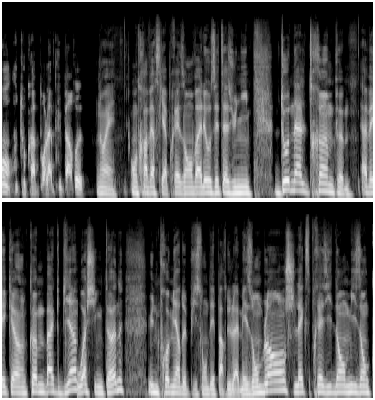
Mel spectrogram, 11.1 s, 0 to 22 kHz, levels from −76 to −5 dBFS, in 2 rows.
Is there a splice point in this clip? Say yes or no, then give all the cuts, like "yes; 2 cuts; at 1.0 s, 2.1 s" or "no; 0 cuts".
yes; 4 cuts; at 1.1 s, 2.4 s, 6.7 s, 8.9 s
